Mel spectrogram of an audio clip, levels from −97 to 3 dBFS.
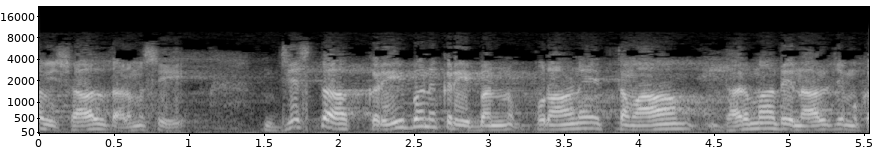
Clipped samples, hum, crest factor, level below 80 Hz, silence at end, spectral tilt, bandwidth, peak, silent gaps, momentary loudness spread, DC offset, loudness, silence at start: under 0.1%; none; 16 dB; -60 dBFS; 0 s; -5.5 dB/octave; 9 kHz; -6 dBFS; none; 12 LU; under 0.1%; -21 LUFS; 0 s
